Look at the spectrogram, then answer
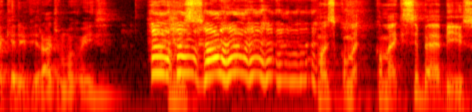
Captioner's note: laughs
